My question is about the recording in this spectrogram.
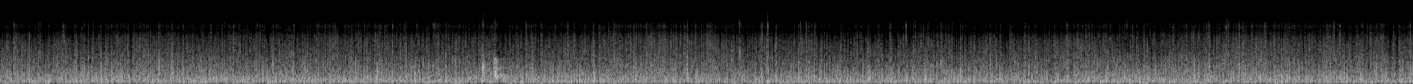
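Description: Wind buffeting the microphone and water rushing along the hull of a racing yacht under sail at speed, a steady loud noise. A brief knock about five seconds in.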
